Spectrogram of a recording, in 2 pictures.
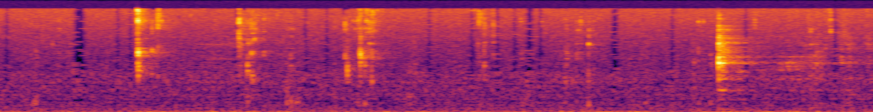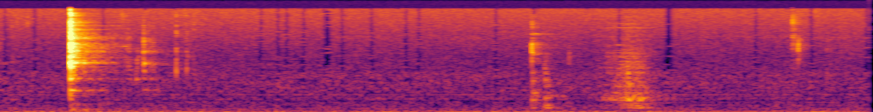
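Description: Quiet, close-miked chewing of soft raw food, with small mouth clicks throughout and one sharp click about halfway through.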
